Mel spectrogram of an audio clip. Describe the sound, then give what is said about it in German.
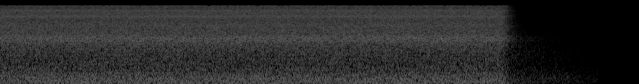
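Steady, loud hiss of radio static fills the air like white noise, unchanging for about five seconds before it quickly drops away and thins out into silence. No voices. “Am Himmel ein weißes Rauschen.”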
